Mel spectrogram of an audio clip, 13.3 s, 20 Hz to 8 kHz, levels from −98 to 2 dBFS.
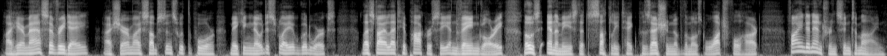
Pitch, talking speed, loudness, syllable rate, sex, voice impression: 115 Hz, 180 wpm, -21 LUFS, 5.3 syllables/s, male, masculine, adult-like, tensed, powerful, clear, fluent, intellectual, sincere, calm, wild, lively, slightly strict, light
